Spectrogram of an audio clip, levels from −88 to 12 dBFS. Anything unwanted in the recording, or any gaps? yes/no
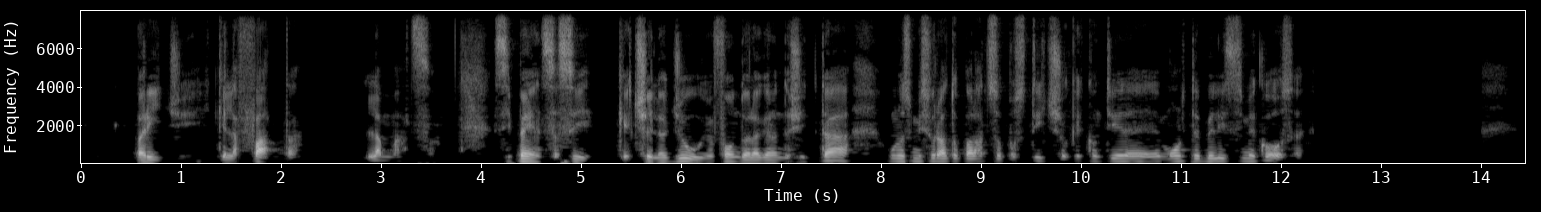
no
